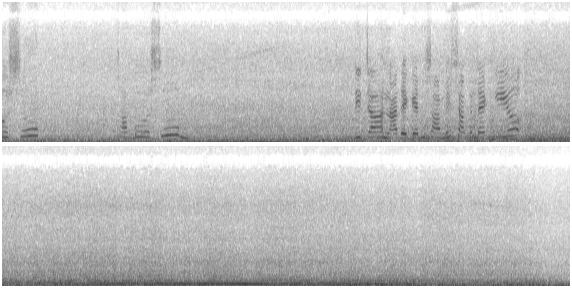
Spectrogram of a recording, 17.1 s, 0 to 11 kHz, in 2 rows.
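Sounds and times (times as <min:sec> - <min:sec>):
bus engine drone: 0:00.0 - 0:17.0
tyre and road noise: 0:00.0 - 0:17.0.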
